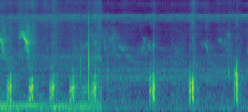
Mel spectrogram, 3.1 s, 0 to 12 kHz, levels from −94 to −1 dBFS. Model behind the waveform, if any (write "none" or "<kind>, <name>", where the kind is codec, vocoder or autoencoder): autoencoder, DAC-VAE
